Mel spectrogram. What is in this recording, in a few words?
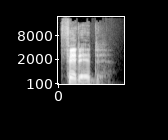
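"fitted", US English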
